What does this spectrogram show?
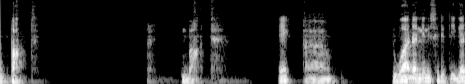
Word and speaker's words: Barthes: Jadi kalau kamu bilang Jacques Derrida sama Barthes, itu Barthes ya, bacanya, tulisannya Barthes, tapi bacanya Barthes.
